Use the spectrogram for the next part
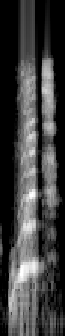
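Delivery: very high, loud disbelieving cry; can't believe what you hear; shocked What. Real, not acted. Shocked at daughter's arrest.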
